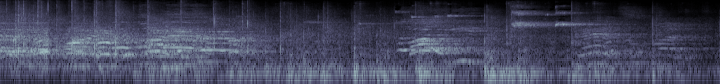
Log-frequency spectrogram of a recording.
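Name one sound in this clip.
Spectators shout and cheer in an echoing hall.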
